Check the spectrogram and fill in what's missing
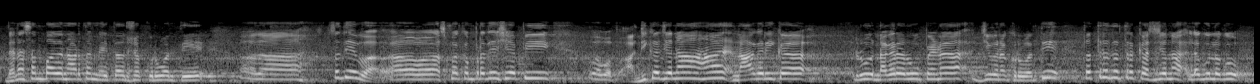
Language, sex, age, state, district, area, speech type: Sanskrit, male, 30-45, Karnataka, Bangalore Urban, urban, spontaneous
